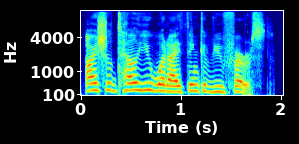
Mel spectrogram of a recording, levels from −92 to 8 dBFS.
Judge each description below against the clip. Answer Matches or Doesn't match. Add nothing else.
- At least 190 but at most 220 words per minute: Doesn't match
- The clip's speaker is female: Matches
